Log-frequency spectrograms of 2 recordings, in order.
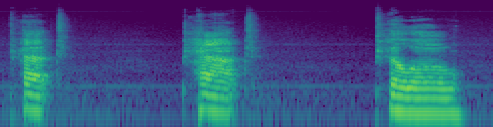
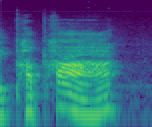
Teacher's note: If you say the word pet, pat, pillow, there's a puff of air behind it.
